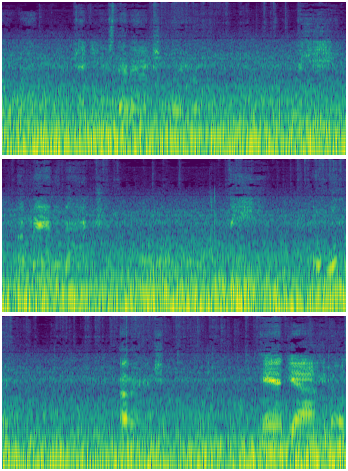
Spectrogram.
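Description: Steady low rumble of a car's road and engine noise heard inside the cabin, with a man's voice talking over it, fainter than the rumble.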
